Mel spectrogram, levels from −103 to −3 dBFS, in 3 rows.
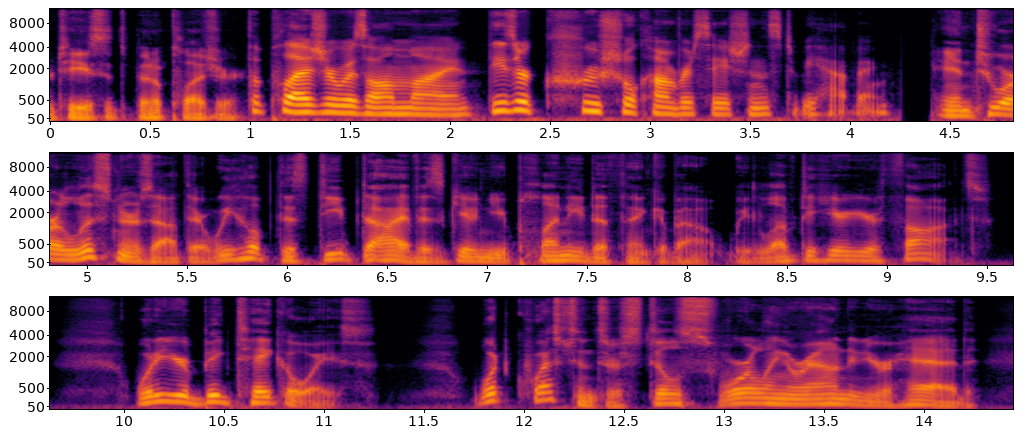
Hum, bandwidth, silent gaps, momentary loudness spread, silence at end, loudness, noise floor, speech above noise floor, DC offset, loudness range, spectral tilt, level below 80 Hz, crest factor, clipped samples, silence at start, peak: none; 12 kHz; 4.26-4.37 s; 13 LU; 0.2 s; -30 LUFS; -62 dBFS; 32 dB; under 0.1%; 9 LU; -5.5 dB/octave; -48 dBFS; 24 dB; under 0.1%; 0 s; -6 dBFS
